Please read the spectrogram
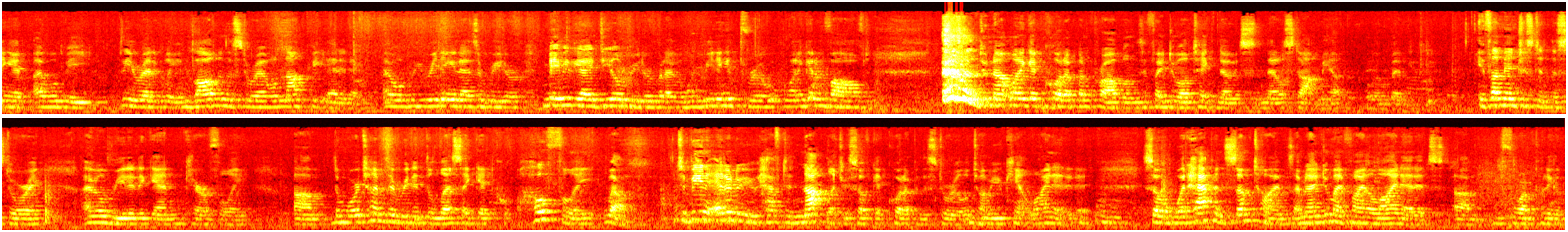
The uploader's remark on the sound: ICON panel. This panel at ICON in Cedar Rapids, IA, 2013.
